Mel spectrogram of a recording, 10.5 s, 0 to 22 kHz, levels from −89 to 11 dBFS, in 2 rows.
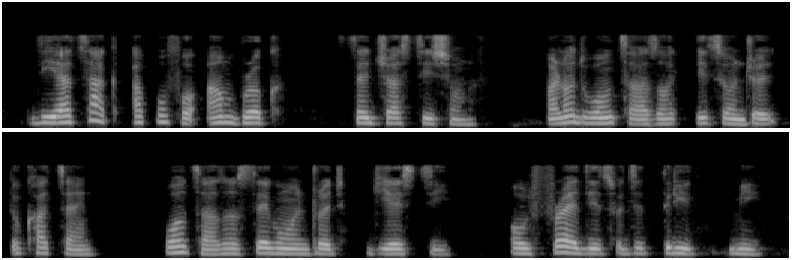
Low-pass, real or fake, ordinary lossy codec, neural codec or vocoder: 7.2 kHz; fake; none; codec, 24 kHz, 0.9 kbps, WavTokenizer, medium speech release version 1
